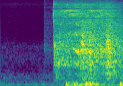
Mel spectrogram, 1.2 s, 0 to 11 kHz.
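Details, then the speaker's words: Salvage Ducati Panigale V4S, first start since purchase after kill switch rewiring, run position found: silence, brief crank, engine catches at once into a loud, steady, even run; starts cleanly. "okay okay let's try this out it runs oh my goodness this is sick"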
